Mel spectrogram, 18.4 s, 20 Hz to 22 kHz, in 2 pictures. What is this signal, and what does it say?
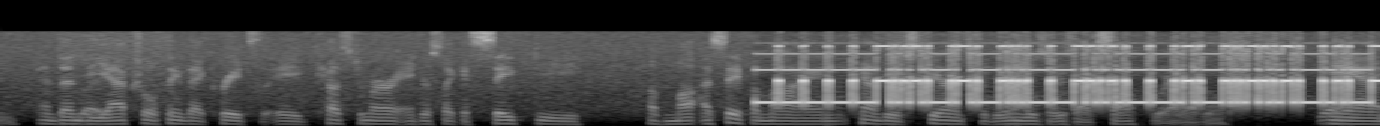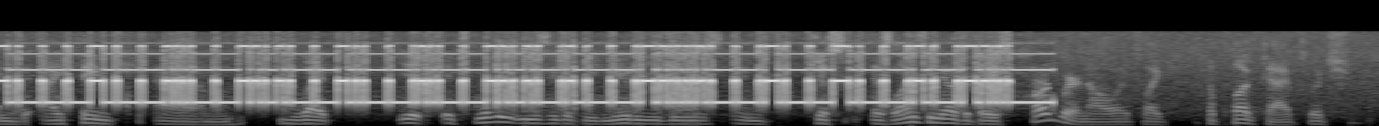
RTTY (45.45 baud, 850 Hz shift), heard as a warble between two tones, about 1190 Hz centre, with speech in English. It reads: ER WAR AUTOR UND UBERSETZER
